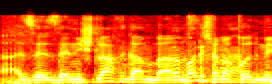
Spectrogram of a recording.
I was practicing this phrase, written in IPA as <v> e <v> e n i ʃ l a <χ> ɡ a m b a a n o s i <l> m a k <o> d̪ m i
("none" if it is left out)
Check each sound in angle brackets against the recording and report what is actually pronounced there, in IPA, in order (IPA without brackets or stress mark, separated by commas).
z, z, χ, none, o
